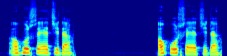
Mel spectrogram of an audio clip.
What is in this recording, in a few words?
"vhosicetv", Muscogee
